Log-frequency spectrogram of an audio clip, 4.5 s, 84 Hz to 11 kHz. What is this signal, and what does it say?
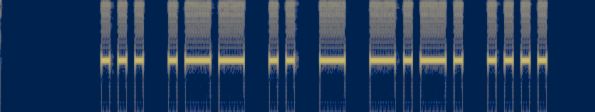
Morse code, heard as a keyed tone, about 19 wpm, 800 Hz. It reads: SWITCH
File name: Chuckles / Chuckles-mp3s / MiddleAge @18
